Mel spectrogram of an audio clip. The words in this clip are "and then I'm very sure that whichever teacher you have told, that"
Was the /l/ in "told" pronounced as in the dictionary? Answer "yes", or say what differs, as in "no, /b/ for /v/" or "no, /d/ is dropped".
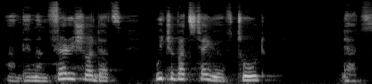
yes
